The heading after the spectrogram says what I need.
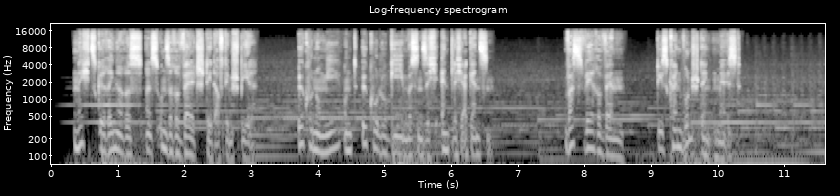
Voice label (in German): Imagefilm; Rittal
